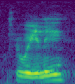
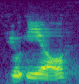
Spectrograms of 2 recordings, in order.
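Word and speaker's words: Tooele: And, uh, according to uh, my pronunciation of Nick's town, it's Tui. Yeah, I was going to say Tel. Uh yeah. Oh no, we must butcher the pronunciation. It's too eel.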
